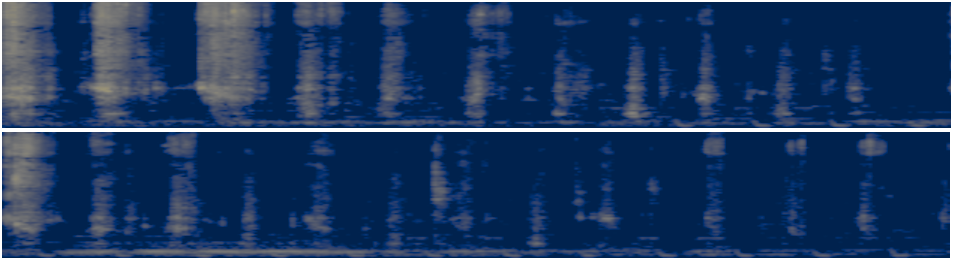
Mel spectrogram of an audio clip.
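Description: Crunching of crispy rempeyek (peanut crackers) being bitten and chewed: a loud bite at the start and another about six seconds in, with smaller chewing crunches about twice a second between.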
